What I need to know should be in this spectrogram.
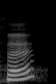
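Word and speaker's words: phở: there all the time and I love eating fur do you know about fur p-h-o we're my Vietnamese friends how do you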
